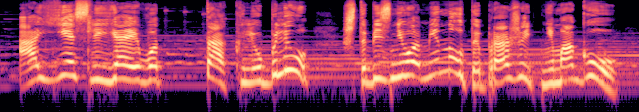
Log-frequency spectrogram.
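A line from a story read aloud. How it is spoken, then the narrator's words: Shouting. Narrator (Russian): кричал Изюмка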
